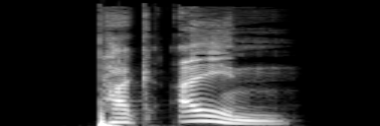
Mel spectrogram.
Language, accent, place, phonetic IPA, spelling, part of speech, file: German, Germany, Berlin, [ˌpak ˈaɪ̯n], pack ein, verb, De-pack ein.ogg
- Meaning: singular imperative of einpacken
